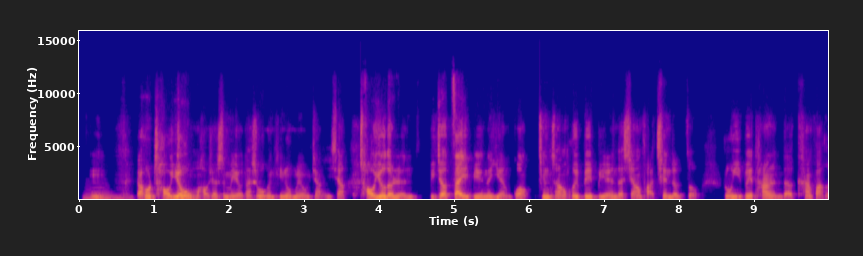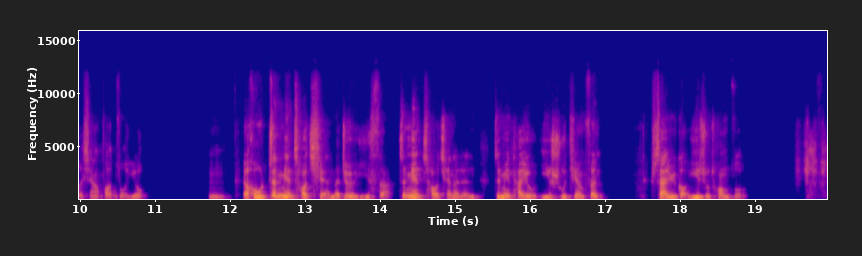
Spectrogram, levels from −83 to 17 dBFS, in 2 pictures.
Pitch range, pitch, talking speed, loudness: 295-345 Hz, 315 Hz, 290 characters per minute, -21 LUFS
